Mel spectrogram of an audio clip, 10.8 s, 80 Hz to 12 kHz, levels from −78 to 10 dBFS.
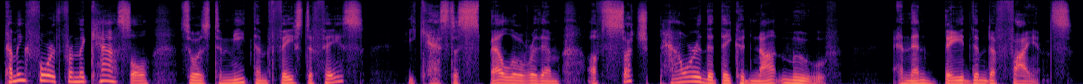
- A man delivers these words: Yes, male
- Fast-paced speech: No, average, 175 wpm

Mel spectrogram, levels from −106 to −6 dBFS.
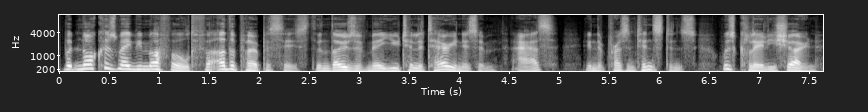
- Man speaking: Yes, male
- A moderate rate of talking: Yes, average, 165 wpm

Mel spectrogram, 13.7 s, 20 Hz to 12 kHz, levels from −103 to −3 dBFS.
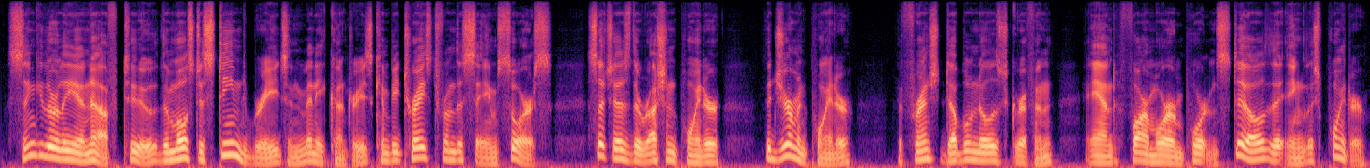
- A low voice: Yes, low, 115 Hz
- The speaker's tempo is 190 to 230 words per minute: No, average, 165 wpm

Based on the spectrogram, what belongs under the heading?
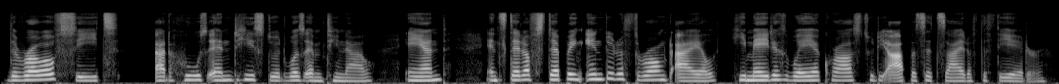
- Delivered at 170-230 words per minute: Yes, average, 180 wpm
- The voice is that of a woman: Yes, female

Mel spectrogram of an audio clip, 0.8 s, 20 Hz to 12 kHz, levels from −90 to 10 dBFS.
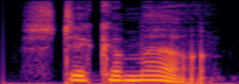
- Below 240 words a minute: Yes, fast, 225 wpm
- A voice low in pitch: No, medium, 165 Hz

